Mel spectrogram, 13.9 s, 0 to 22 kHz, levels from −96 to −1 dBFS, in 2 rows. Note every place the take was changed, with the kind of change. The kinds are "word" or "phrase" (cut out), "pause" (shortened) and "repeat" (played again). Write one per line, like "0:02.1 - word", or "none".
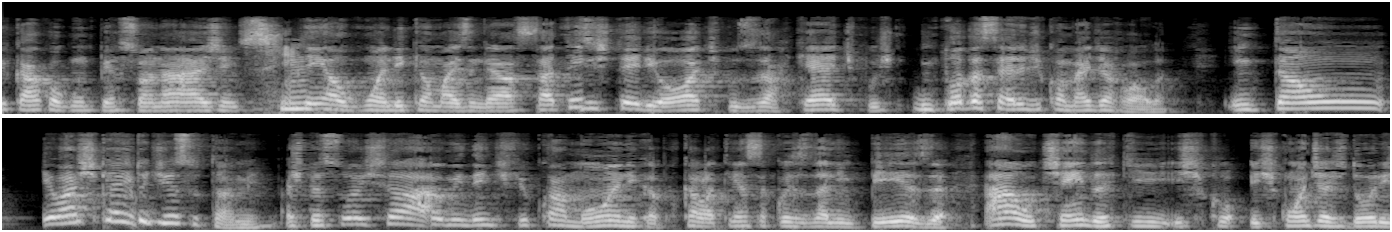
0:02.9 - word
0:04.5 - word
0:07.6 - word
0:09.1 - word
0:09.6 - word
0:11.8 - pause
